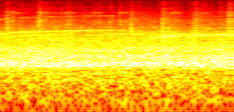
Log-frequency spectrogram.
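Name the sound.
stadium crowd cheering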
